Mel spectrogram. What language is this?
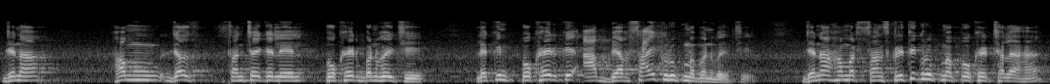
Maithili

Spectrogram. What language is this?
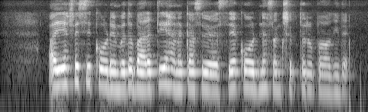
Kannada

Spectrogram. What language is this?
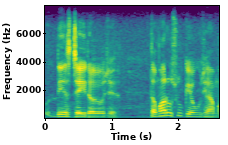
Gujarati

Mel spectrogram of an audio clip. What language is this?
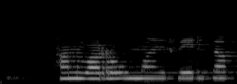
Icelandic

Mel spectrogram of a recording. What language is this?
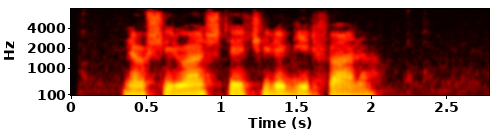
Central Kurdish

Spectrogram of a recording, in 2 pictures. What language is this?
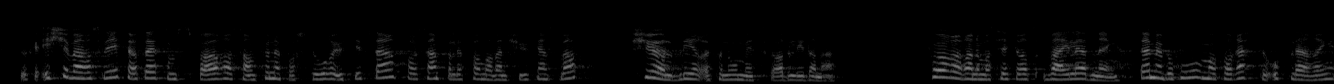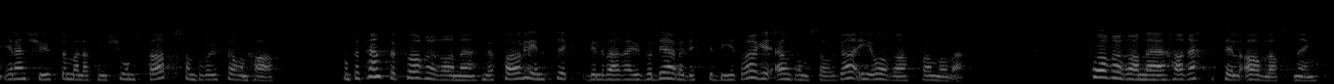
Norwegian Nynorsk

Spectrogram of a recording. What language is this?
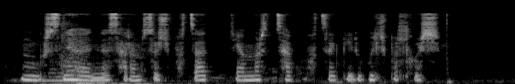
Mongolian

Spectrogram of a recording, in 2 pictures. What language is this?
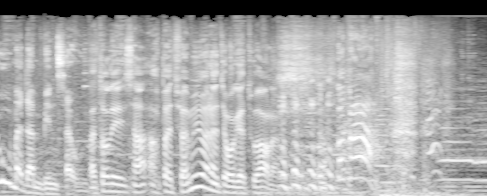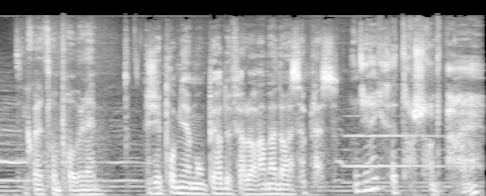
French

